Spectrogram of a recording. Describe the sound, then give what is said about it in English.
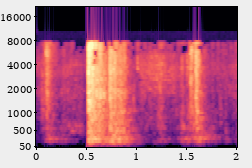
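A door being opened, heard as a sudden scraping, rustling burst followed by softer handling noise that fades, with a fainter brush of sound shortly after; fairly quiet overall. “Let me get this door over here.”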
